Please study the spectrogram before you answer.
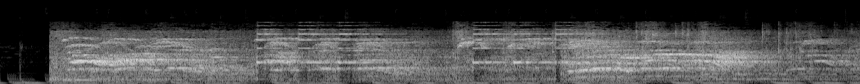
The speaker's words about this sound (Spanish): Hoy movilización multitudinaria en la capital de los autónomos. Han tomado las calles al grito de no más cierres, más PCRs.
